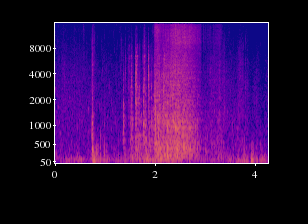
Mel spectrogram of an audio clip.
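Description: Knocks against a sailing canoe's hull, then a loud rough scrape lasting about a second as the canoe runs onto the gravel shore.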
